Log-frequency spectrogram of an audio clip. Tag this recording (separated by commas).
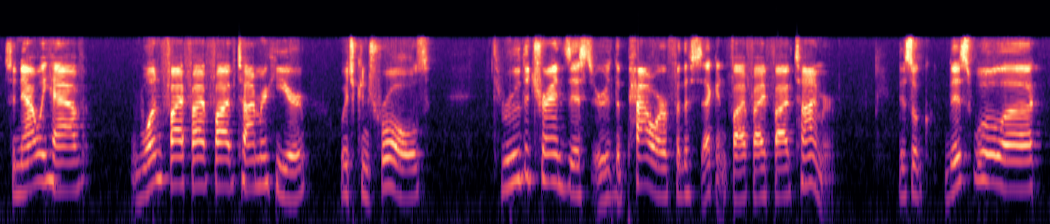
Speech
